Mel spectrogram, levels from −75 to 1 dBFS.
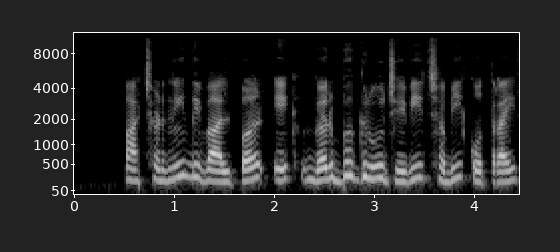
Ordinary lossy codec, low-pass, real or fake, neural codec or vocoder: AAC, 64 kbps; 10.8 kHz; real; none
